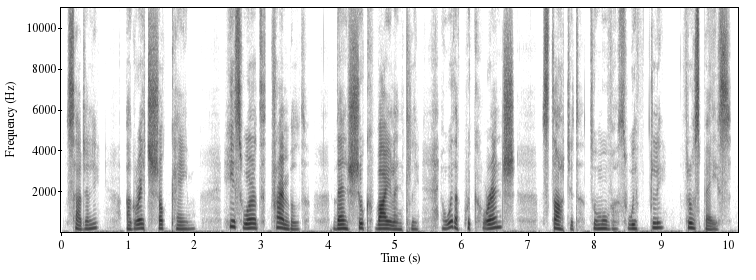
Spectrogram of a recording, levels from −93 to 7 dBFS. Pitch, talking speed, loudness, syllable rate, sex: 195 Hz, 130 wpm, -22 LUFS, 3.9 syllables/s, female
